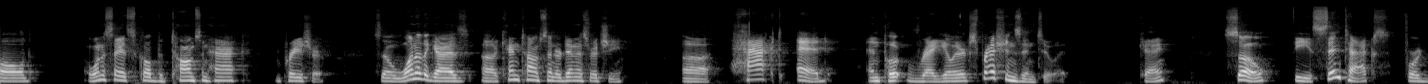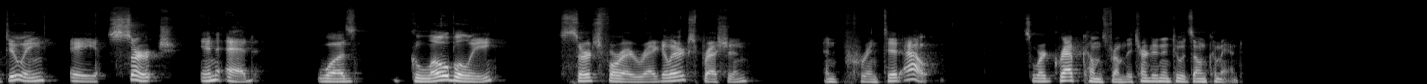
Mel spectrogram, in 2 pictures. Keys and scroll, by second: 18.6-19.1 typing, 20.4-24.7 typing, 27.6 Escape, 27.8-28.5 typing.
